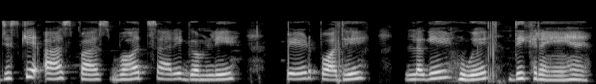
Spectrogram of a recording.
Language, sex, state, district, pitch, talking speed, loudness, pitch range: Hindi, female, Uttar Pradesh, Lalitpur, 250 Hz, 120 wpm, -15 LUFS, 230-270 Hz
